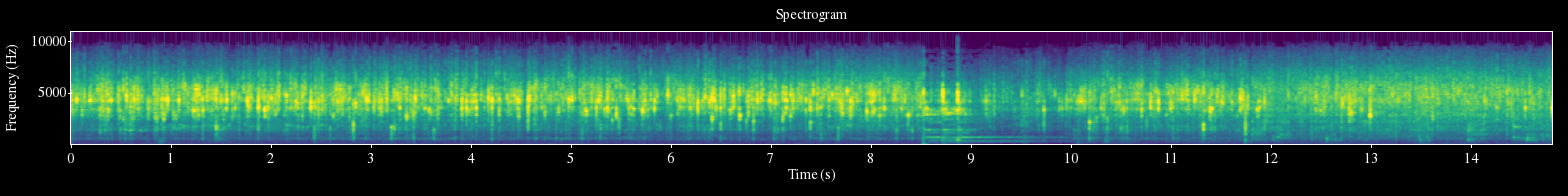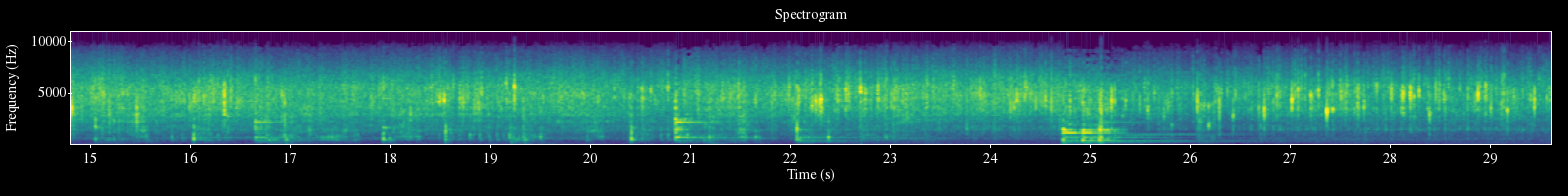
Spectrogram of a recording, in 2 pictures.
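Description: Onion and bell pepper pieces sizzling in hot coconut oil in a metal pot: a steady crackling hiss. Two sharp knocks ring out briefly, about nine seconds in and near the end, with a few lighter ringing clicks between them.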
